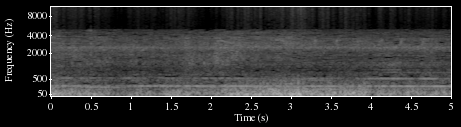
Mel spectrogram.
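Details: Heavy low rumble of wind or distant traffic, with a steady faint hum and no animal sounds.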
